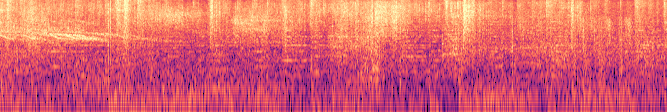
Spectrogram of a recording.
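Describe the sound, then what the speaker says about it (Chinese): Heavy artillery fire and explosions pound a monster lair in a forest, a dense, continuous roar of booms and crashes that stays loud throughout with no speech. "外面的炮火越来越近了"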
